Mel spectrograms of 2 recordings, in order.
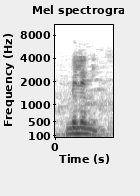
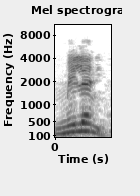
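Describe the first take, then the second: First: The final vowel is long. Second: The final vowel is short. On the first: The speaker calls it wrong. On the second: The speaker calls it right.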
